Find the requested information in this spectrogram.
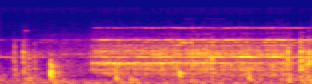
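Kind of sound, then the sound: household object, telephone ringing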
